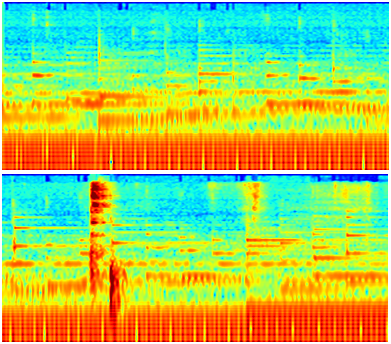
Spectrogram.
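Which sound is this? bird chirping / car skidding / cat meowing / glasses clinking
glasses clinking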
